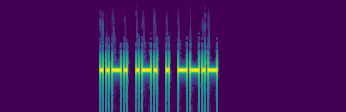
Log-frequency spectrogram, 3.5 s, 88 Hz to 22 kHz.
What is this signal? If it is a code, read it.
Morse code, heard as a keyed tone, about 38 wpm, 700 Hz. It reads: FREQ
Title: Abbreviations 40wpm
